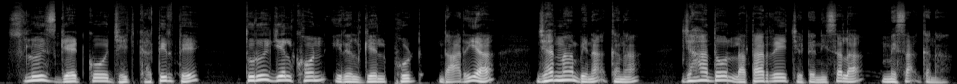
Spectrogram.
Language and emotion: Santali, neutral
